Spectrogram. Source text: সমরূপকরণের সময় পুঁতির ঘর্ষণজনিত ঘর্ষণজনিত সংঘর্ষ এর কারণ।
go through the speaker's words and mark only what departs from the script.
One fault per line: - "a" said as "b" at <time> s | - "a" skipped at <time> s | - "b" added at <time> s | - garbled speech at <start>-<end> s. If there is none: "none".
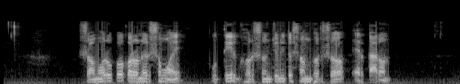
- "ঘর্ষণজনিত" skipped at 2.9 s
